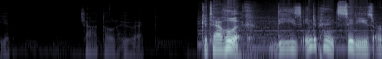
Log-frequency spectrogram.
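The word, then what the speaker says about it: Çatalhöyük: Catalhuic.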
